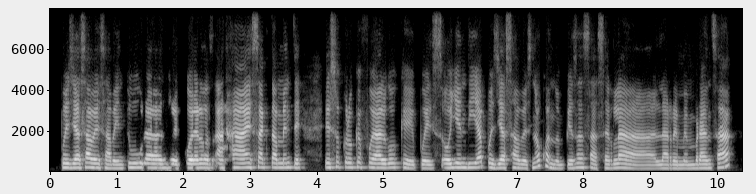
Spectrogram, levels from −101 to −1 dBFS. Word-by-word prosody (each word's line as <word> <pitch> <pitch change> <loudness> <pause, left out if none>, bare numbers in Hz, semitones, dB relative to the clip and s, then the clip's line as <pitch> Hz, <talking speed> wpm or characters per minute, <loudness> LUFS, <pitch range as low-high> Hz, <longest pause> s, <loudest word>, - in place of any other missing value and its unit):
pues 210 -2 +1
ya 205 0 +4
sabes, 205 -2 +3
aventuras, 200 +3 +1 0.2
recuerdos 195 +1 +3
Ajá, 210 +2 +3
exactamente. 215 -1 -1 0.3
Eso 220 +1 -4
creo 220 -1 -3
que 230 0 -5
fue 220 -1 0
algo 205 +1 +2
que, 195 -5 -2
pues 180 0 -4
hoy 200 +2 +2
en 215 0 0
día, 225 +3 -1
pues 200 -3 -2
ya 195 -1 +3
sabes, 195 -3 -3
¿no?, 270 +6 -2
cuando 205 -11 -3
empiezas 195 +5 -4
a 205 - 0
hacer 185 +1 -5
la 170 -4 0
la 175 +1 -1
remembranza 185 - -1
205 Hz, 160 wpm, -23 LUFS, 185-215 Hz, 0.3 s, ya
